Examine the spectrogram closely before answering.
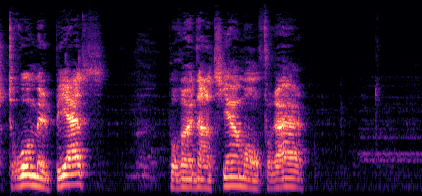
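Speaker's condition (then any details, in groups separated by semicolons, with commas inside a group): Traumatic brain injury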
